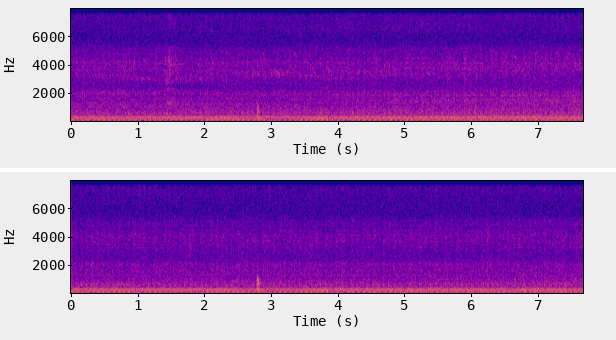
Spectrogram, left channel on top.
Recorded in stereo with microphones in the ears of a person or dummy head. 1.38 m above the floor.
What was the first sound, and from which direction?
Knocking, 90° right.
